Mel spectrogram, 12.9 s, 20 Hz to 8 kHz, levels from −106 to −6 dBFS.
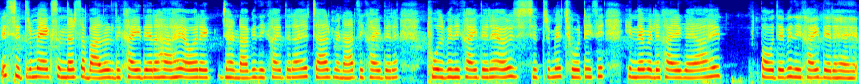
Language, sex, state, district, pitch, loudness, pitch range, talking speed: Hindi, female, Andhra Pradesh, Anantapur, 275 Hz, -24 LUFS, 265-285 Hz, 195 wpm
